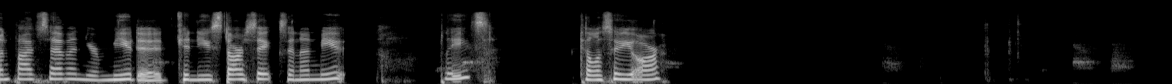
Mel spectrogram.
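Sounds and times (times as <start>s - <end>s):
speech: 0.0s - 5.0s, 5.8s - 6.7s
Shorkie dog, Shih Tzu and Yorkie cross, yapping and barking: 8.8s - 9.3s, 10.7s - 11.4s.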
